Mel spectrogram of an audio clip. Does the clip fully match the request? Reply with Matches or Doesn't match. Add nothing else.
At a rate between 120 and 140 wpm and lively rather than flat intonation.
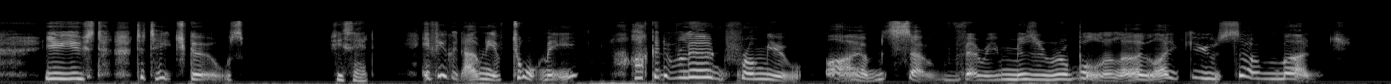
Matches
